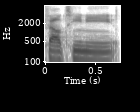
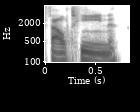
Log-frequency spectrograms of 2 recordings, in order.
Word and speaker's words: Faltini: I definitely mispronounced Trey Faltini like at least halfway into his first season as Faltine.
